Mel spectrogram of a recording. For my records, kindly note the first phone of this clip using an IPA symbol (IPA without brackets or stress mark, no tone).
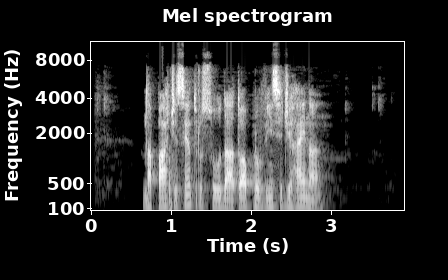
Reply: n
